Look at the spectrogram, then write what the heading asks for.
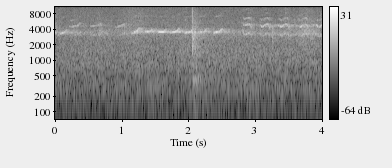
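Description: Birds chirping with high, wavering trills over a steady background hiss, with a single sharp click about two seconds in.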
